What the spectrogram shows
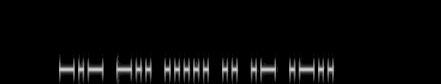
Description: Morse code, heard as a keyed tone, about 25 wpm, 700 Hz. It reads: KD5IAL
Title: USA Call Signs - 6 Characters - Repeated 2x - 25wpm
